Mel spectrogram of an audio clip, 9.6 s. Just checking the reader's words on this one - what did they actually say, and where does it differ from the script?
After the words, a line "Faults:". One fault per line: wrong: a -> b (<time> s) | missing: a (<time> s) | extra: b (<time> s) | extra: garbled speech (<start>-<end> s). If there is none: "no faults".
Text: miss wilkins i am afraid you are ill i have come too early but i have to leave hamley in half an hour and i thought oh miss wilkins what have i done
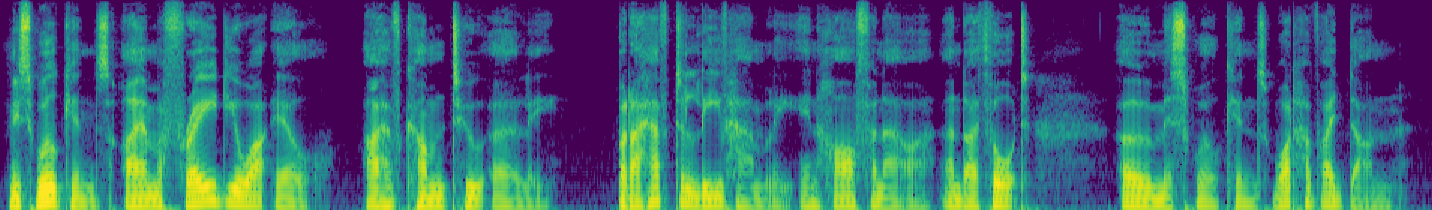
miss wilkins i am afraid you are ill i have come too early but i have to leave hamley in half an hour and i thought oh miss wilkins what have i done
Faults:
no faults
